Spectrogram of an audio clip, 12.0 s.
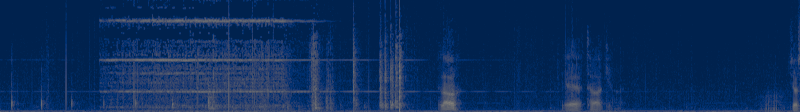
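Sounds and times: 
telephone bell ringing: 1.5 - 7.6
speech: 6.6 - 7.0, 8.5 - 9.3.

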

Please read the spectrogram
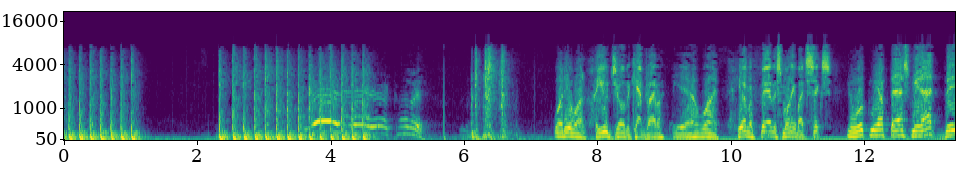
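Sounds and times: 
fist pounding on a door: 0.0 - 1.2, 2.3 - 4.7
speech: 7.4 - 13.3.

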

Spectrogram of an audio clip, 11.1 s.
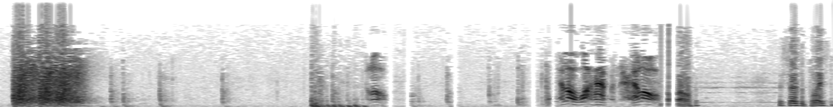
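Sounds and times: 
gunshots in a radio drama: 0.1 - 1.4
speech: 7.5 - 9.3, 10.4 - 11.1.

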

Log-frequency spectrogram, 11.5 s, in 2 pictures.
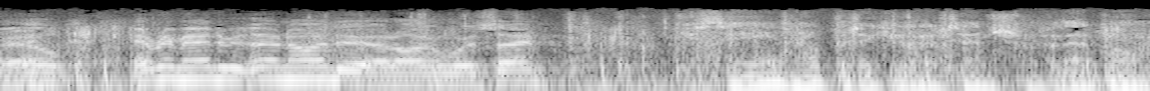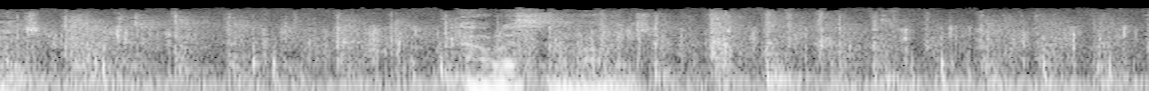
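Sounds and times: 
speech: 0.0 - 6.4, 8.2 - 9.1
man running footsteps on hard road: 0.0 - 11.4.

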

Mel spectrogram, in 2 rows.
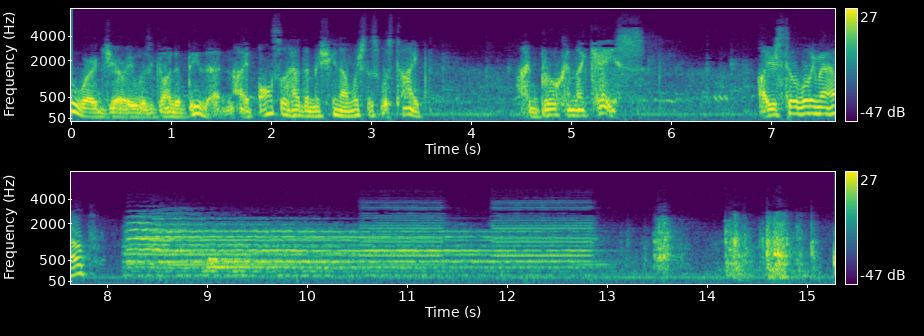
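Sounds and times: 
speech: 0.0 - 3.8, 4.4 - 5.8, 6.9 - 7.9
doorbell ringing: 8.2 - 13.1.

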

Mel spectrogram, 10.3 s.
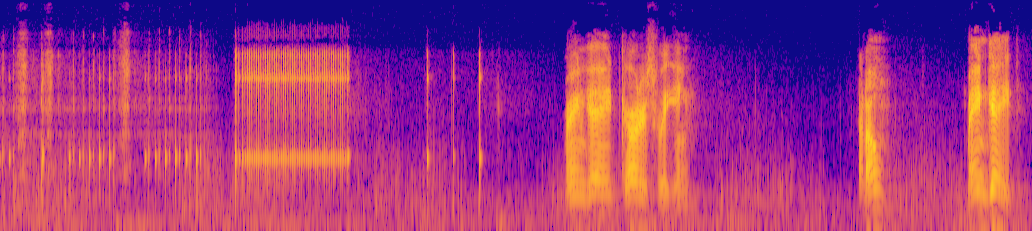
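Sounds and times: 
telephone dialing clicks: 0.0 - 3.5
speech: 5.7 - 7.0, 8.6 - 9.0, 9.7 - 10.2.

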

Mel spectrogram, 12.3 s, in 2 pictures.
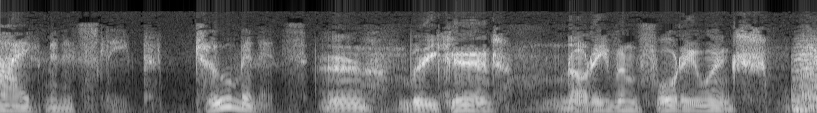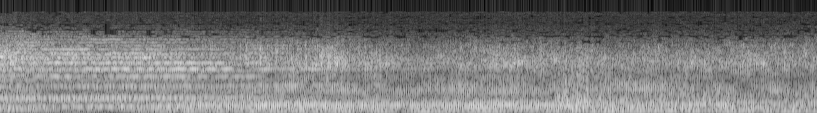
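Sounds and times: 
speech: 0.2 - 6.5
monotonous engine drone: 6.0 - 12.2.

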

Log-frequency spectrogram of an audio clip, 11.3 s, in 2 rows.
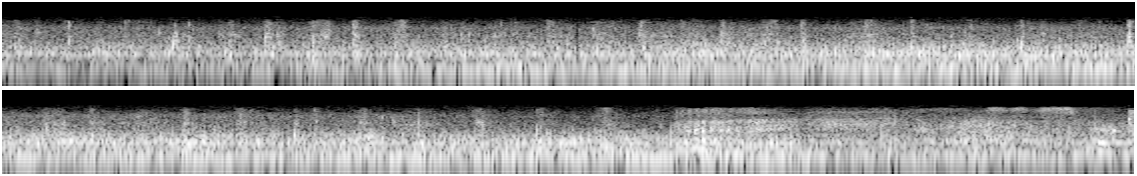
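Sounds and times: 
rain: 0.0 - 11.3
thunderstorm: 3.2 - 11.3.

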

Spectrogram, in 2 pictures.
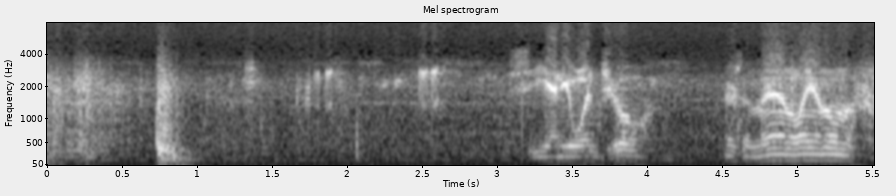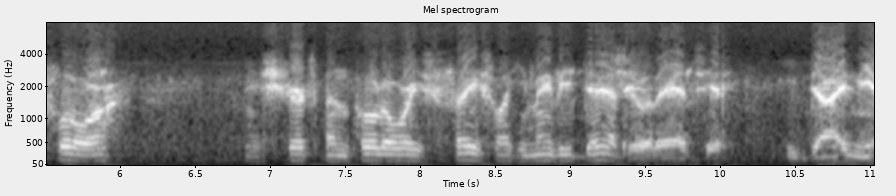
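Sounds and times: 
wooden cabin door kicked open: 0.0 - 1.0
speech: 3.3 - 6.1, 6.8 - 11.0.

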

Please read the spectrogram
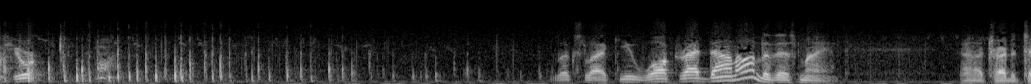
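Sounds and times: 
horse hooves clip-clopping: 0.0 - 6.8
speech: 0.2 - 1.2, 5.6 - 8.4, 9.6 - 10.2.

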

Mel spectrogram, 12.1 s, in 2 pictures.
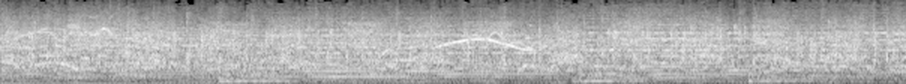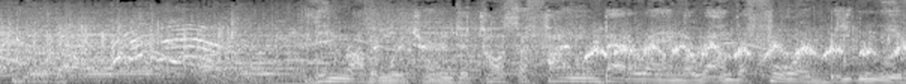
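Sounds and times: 
audience cheering and clapping in a standing ovation: 0.0 - 12.0
speech: 8.4 - 12.0.

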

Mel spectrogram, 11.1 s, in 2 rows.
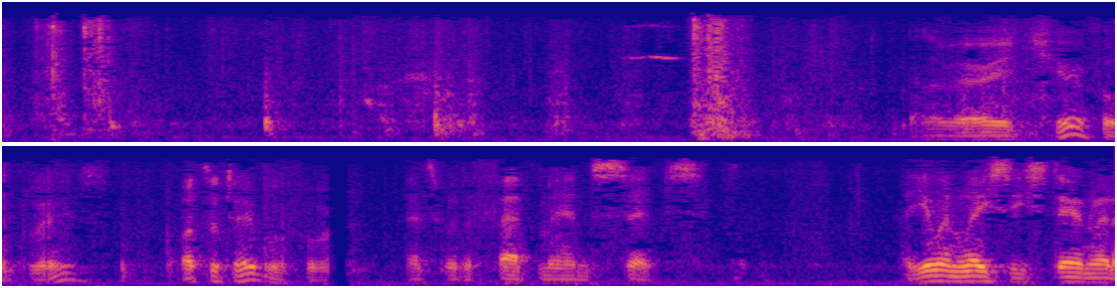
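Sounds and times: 
wooden shack door creaking open: 3.1 - 3.9
speech: 5.2 - 9.3, 10.1 - 11.1.

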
